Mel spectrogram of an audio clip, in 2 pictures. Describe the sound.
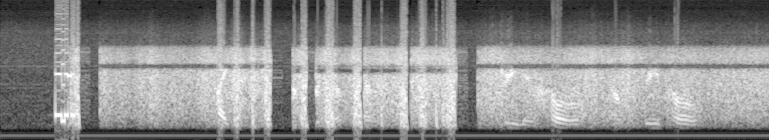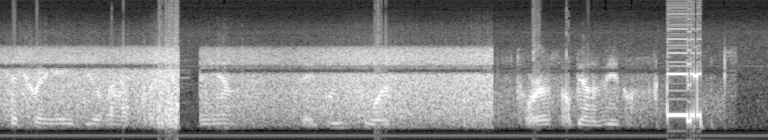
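Crackly two-way radio transmission thick with static and hiss, cutting in and out with sharp clicks and bursts, a muffled voice buried under the noise and a steady low hum throughout.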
